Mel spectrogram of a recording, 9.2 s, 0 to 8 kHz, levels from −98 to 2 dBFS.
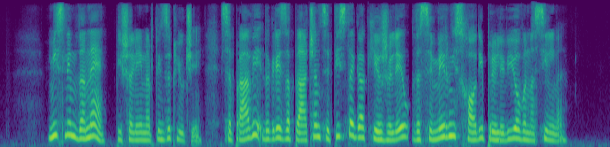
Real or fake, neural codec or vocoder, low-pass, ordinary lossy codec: fake; codec, 16 kHz, 2 kbps, X-Codec, HuBERT features, trained on balanced general audio; 7.2 kHz; AAC, 32 kbps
